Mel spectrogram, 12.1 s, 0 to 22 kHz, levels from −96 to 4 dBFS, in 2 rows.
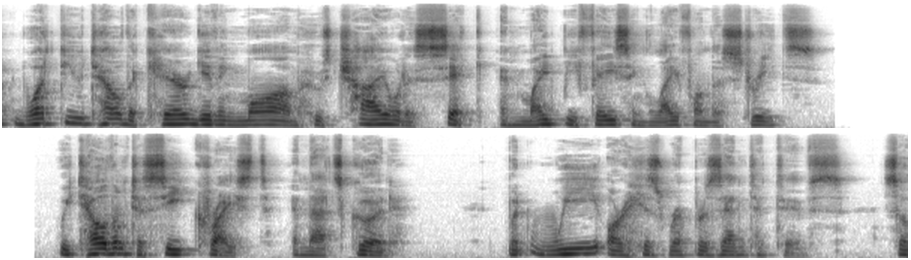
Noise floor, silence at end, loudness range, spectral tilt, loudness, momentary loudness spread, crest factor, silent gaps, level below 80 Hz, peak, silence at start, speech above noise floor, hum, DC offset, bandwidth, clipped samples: -90 dBFS; 0 s; 4 LU; -3.5 dB/octave; -19 LUFS; 12 LU; 20 dB; none; -60 dBFS; 0 dBFS; 0 s; 70 dB; none; under 0.1%; over 20 kHz; under 0.1%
